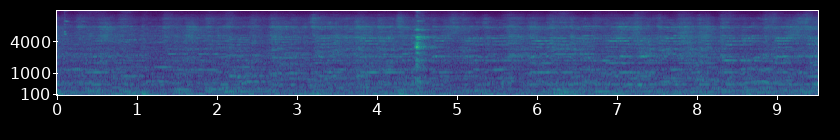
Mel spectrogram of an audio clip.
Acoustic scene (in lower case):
cafe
